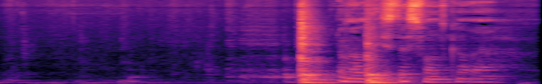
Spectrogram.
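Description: A toilet lid knocks as it is lifted open.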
